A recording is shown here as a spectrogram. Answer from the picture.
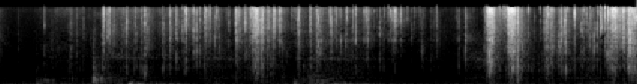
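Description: Foil wrapper of a Select football trading-card pack crinkling and tearing as it is handled and opened. It starts about a second in, with louder crackles near the middle and just before the end.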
